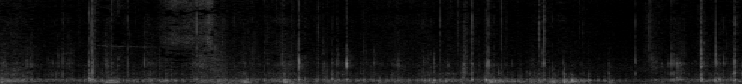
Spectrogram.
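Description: Fluffy slime of glue and shaving cream being stirred with a wooden stick in a glass bowl, giving a run of quick, irregular sticky clicks as the air-freshener activator is mixed in.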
